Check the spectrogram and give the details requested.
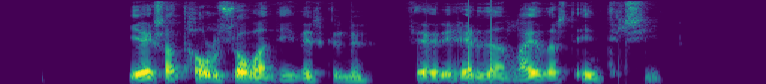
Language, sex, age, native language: Icelandic, male, 40-49, Icelandic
